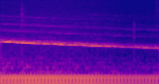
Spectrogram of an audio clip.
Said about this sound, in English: And, a siren.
